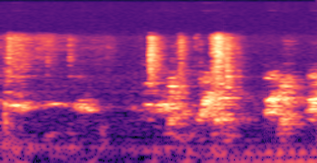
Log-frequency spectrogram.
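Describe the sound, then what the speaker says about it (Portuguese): Neighbourhood dogs bark and yip together at a distance, faint but persistent, the barks coming in uneven bursts. "Os cachorros aqui da vizinhança resolveram todos latir juntos."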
